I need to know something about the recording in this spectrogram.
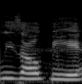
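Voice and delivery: put-on crying, tearful voice. Retelling her own prayer over a missing shoe: imitating her own tearful prayer. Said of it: "I'm crying to the Lord".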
